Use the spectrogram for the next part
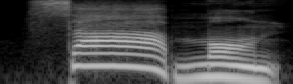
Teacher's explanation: So flat and high then dropping. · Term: pitch accent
